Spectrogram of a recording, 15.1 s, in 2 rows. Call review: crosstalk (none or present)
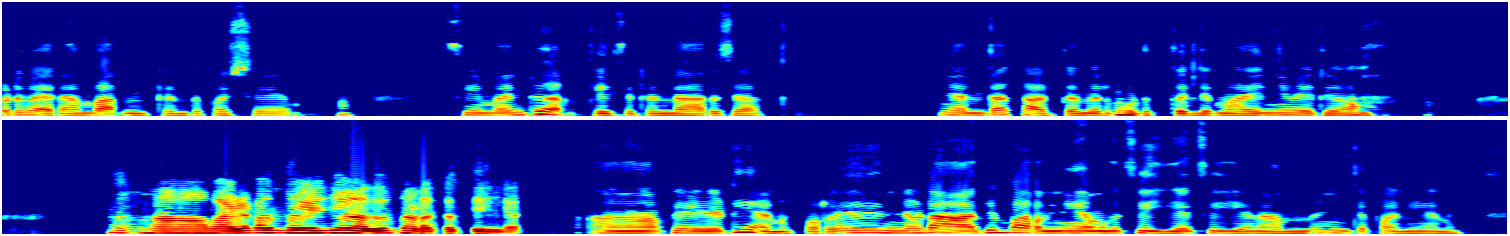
none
